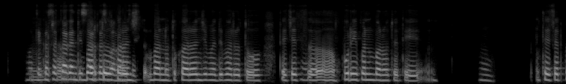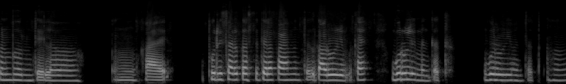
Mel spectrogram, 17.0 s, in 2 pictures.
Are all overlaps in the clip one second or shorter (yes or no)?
no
